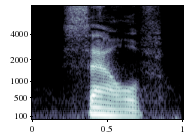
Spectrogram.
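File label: "salve", American English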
